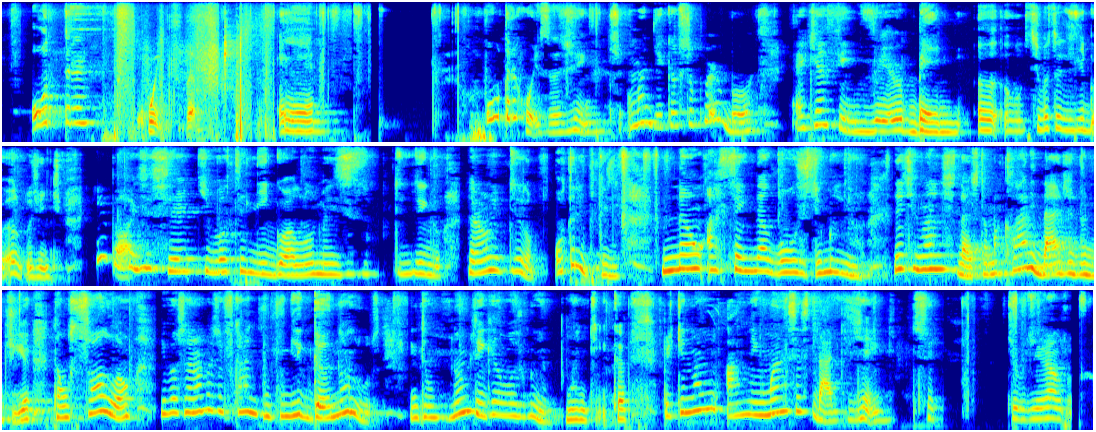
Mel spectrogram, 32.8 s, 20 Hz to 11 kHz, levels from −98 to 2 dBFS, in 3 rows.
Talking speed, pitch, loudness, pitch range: 145 wpm, 250 Hz, -29 LUFS, 205-310 Hz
